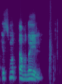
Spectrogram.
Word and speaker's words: اسم التفضيل: এখন ইসমুত তাফদীল, দুই প্রকার ইসম আমাদের শেখা হয়ে গেছে।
